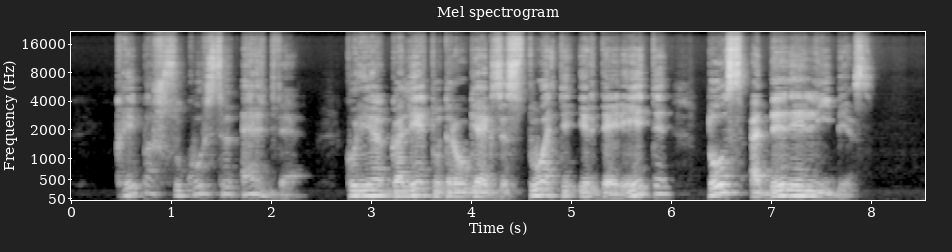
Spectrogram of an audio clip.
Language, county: Lithuanian, Alytus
